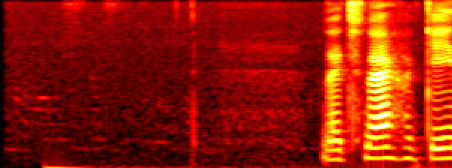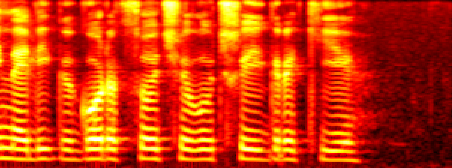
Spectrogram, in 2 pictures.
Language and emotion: Russian, neutral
